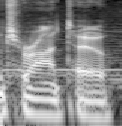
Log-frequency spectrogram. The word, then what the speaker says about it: Toronto: And to my knowledge, when you're from Toronto, you don't pronounce the second T. It's Toronto.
